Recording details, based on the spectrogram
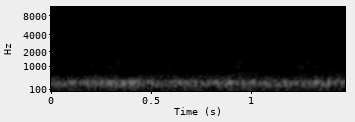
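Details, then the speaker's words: Antique pendulum mantel clock heard through an amplifier clipped onto the movement: crisp, evenly spaced tick-tock about two beats a second with equal gaps in a quiet room; the clock is perfectly in beat. "Okay, so that is the clock perfectly in beat. That's what it should sound like when it's in perfect beat. Even tick tock, tick tock. It's even."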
